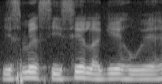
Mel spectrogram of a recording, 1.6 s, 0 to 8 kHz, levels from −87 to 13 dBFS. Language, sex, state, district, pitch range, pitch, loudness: Hindi, male, Jharkhand, Deoghar, 130-150 Hz, 130 Hz, -14 LUFS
